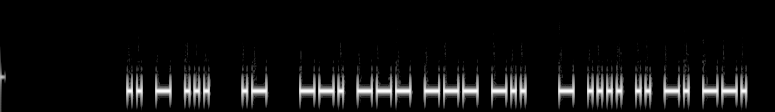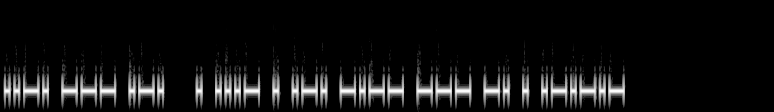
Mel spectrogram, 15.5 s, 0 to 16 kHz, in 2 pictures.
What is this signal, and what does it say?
Morse code, heard as a keyed tone, about 25 wpm, 700 Hz. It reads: ITS A GOOD THING FOR EVERYONE.
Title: Sentences from Top 1000 Words - Review Part 5 - 25wpm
